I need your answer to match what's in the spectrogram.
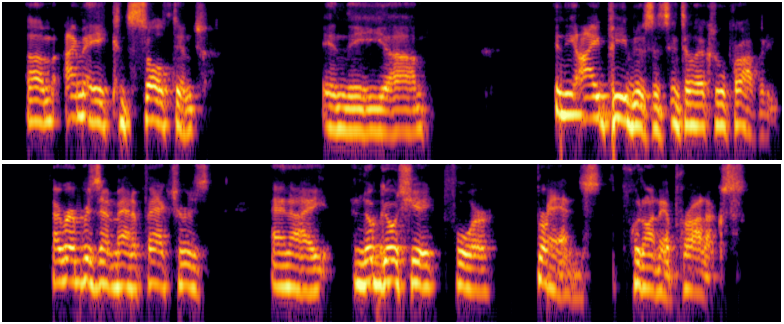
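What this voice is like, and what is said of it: New York accent. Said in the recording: “With a New York accent. ... Oh, definitely a New York accent.”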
